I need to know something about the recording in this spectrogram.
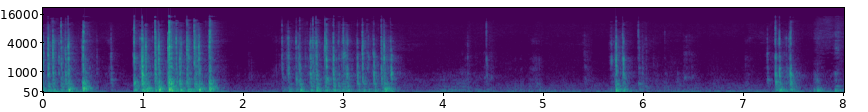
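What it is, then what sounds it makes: Plastic keyboard typing. Both hands type with their fingertips on a teal plastic Ubotie keyboard with round white plastic keys, giving hollow, clacky keystrokes. The typing comes in quick, uneven bursts separated by quiet pauses, with a low body under bright clicks, followed by a few shorter flurries.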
